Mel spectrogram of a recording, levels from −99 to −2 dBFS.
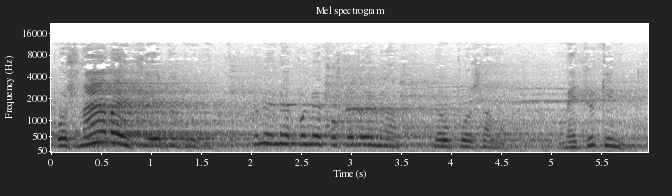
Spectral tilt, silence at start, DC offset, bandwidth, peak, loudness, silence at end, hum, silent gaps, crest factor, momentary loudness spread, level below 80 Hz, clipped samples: -6.5 dB/octave; 0 s; under 0.1%; 12 kHz; -4 dBFS; -22 LUFS; 0 s; none; none; 18 dB; 16 LU; -56 dBFS; under 0.1%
